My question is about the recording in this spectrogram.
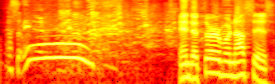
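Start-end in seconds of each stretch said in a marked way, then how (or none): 0.3-0.9 high, drawn-out swooning ooh; long high coo of pretend infatuation; mock-smitten ooh. Waiter pretending to fall for old lady, smitten ooh.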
